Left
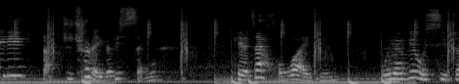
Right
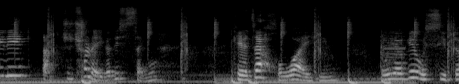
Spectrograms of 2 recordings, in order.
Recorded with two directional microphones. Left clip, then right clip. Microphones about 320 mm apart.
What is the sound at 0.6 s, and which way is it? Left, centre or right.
Speech, centre.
